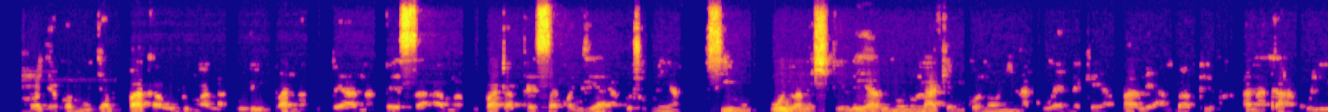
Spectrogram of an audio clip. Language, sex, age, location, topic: Swahili, male, 25-35, Wajir, finance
